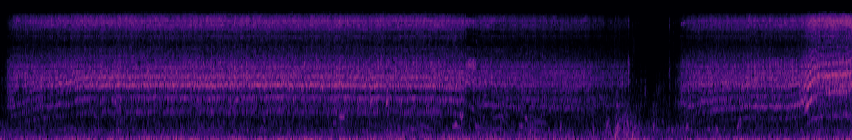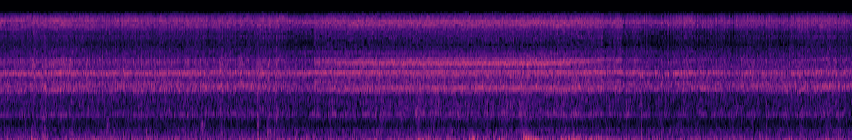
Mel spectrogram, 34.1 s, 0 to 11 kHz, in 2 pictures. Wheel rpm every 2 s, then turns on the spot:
40, 90, 90, 90, 80, 60, 30, 50, 110, 160, 160, 170, 160, 160, 160, 160, 160.
none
